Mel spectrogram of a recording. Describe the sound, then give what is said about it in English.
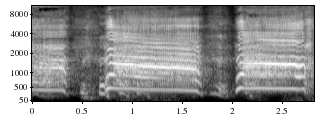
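Screaming in the style of the stock horror-movie scream effect: a short loud cry, then two long, high, steady-pitched screams separated by brief gaps. “put audio loops of like the stock scream from the movie Psycho”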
